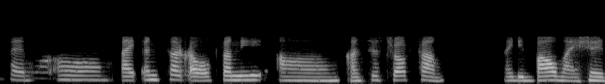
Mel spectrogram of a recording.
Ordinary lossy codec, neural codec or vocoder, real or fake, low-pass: Opus, 32 kbps; codec, 16 kHz, 0.5 kbps, X-Codec, HuBERT features, trained on general audio; fake; 3.6 kHz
